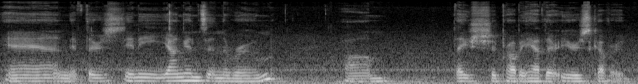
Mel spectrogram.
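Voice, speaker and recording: With a low-pitched voice, flat delivery, and measured pace, a nearly seventy-year-old woman chats candidly in a casual personal vlog. She muses as she talks and chuckles often, and the background ambience is noisy.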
